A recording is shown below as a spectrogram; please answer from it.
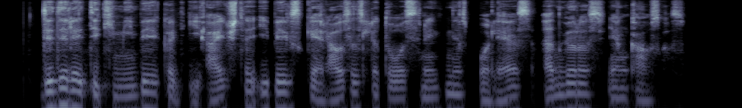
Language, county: Lithuanian, Tauragė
